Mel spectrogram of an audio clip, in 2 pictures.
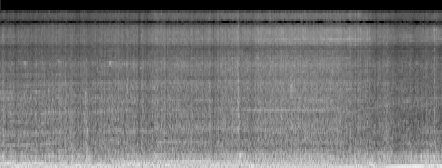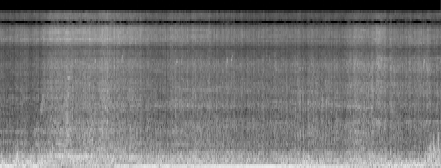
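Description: A crane engine hums steadily nearby.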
